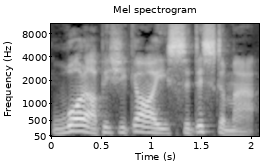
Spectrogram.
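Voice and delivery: big showy presenter patter, drawing out the key words; hyped video host. Retold or imitated. Comedian mimics a stunt vlogger greeting viewers, loud mock hype.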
